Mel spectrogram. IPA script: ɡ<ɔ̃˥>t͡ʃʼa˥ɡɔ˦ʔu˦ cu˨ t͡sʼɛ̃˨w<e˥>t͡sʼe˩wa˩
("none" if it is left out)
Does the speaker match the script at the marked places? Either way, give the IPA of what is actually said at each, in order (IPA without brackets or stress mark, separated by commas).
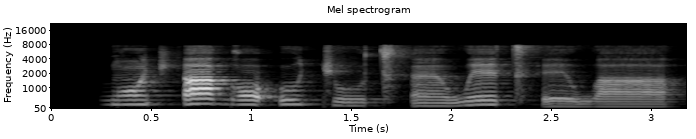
ɔ̃˦, e˥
